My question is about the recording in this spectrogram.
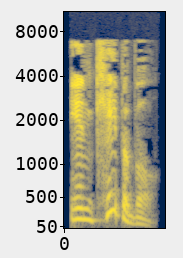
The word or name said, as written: incapable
